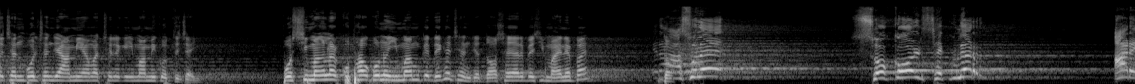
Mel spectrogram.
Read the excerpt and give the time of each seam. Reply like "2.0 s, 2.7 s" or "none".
6.7 s

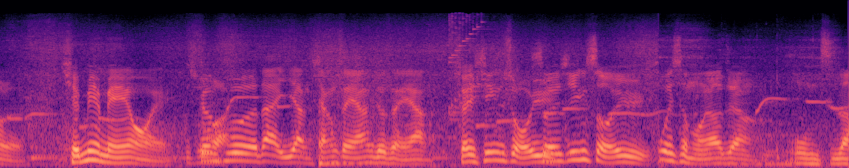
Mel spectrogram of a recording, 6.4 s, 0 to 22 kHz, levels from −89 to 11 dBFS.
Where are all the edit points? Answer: 1.3 s, 4.9 s

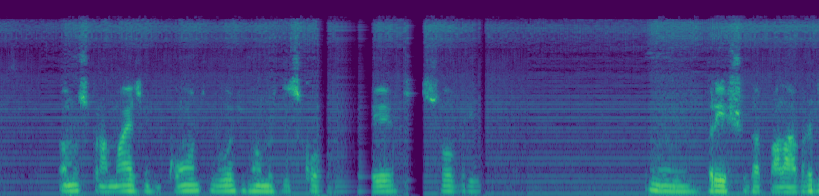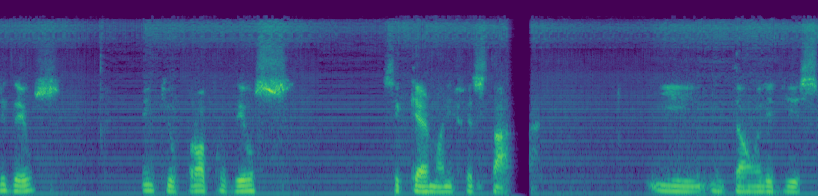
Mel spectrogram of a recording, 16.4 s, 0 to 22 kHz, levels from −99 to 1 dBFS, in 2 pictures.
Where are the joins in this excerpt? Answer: none

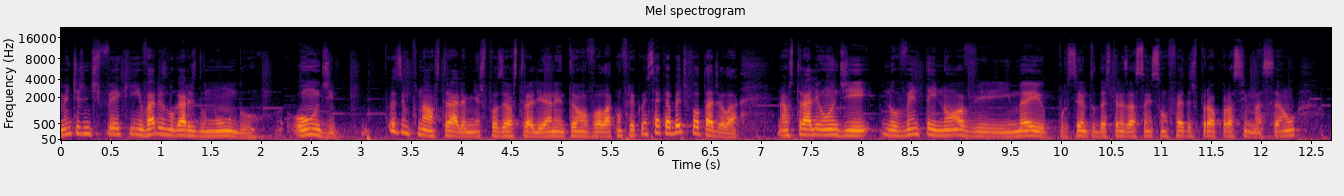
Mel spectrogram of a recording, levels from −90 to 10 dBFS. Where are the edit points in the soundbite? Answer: none

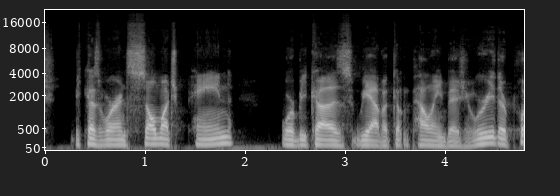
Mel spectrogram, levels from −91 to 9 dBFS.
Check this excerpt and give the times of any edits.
none

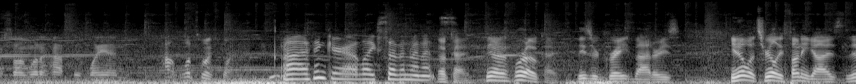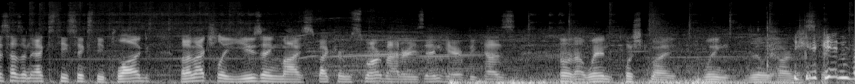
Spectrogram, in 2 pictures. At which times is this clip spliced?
none

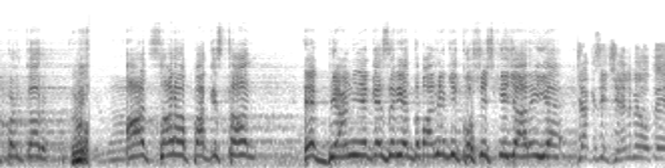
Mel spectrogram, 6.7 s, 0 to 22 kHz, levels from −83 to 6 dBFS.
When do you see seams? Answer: 0.9 s, 5.7 s

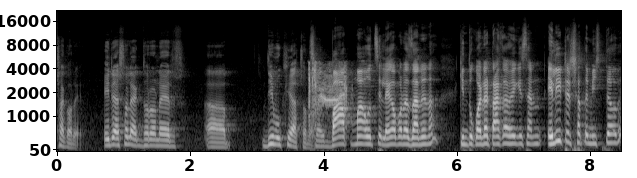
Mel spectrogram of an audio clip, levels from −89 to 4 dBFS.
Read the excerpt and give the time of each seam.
3.9 s

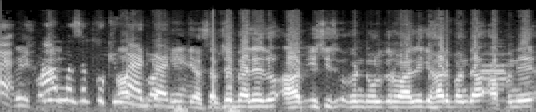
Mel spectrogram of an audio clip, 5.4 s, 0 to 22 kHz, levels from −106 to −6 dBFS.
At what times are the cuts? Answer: none

